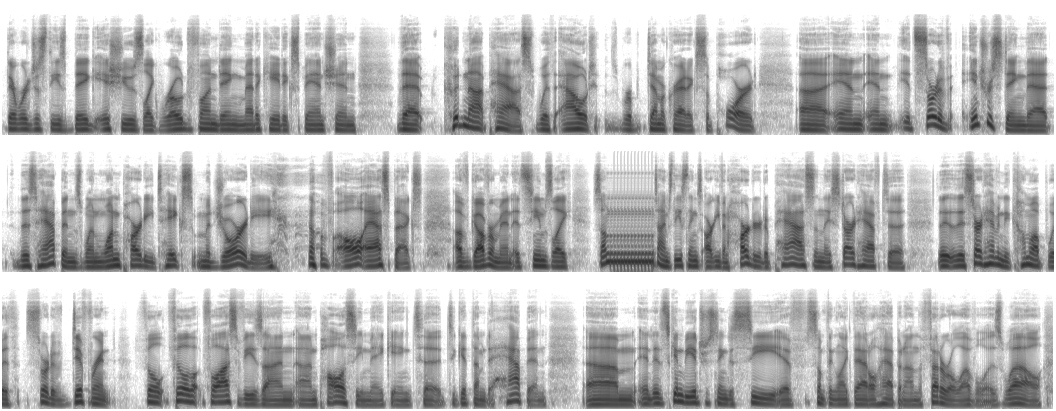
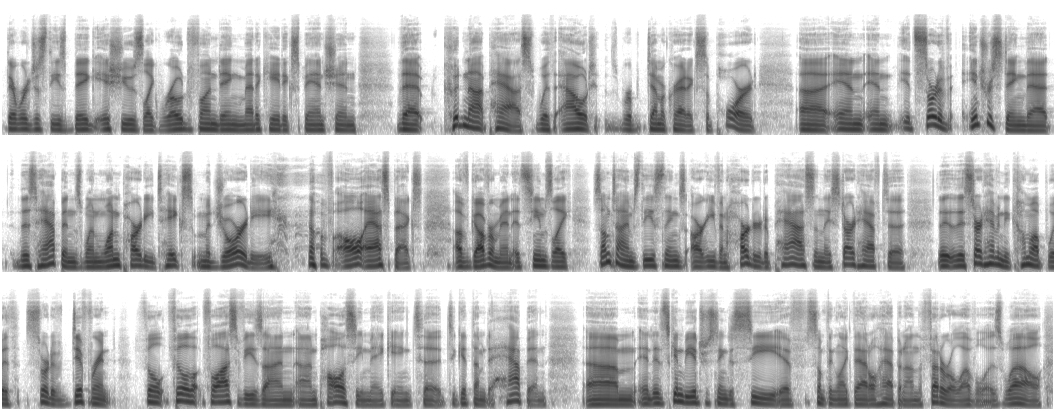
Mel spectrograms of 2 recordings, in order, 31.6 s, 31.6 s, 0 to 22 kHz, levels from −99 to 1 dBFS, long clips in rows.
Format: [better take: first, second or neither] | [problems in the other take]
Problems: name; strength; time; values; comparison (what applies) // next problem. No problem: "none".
second | audio freezing; at 17 s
